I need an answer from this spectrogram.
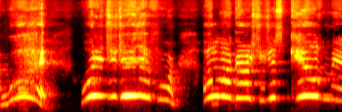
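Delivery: very high, frantic shriek. Telling Patty how the son acts while gaming, retelling son's screaming. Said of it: "he's screaming at the top of his lungs".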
